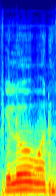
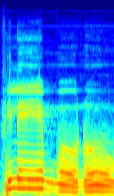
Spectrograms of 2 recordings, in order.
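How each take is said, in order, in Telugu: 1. రెండవ అక్షరంలో 'o' అచ్చు ఉంది. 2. రెండవ అక్షరంలో 'e' అచ్చు ఉంది. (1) "ఫిలోమోన్ కాదు" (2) "ఫిలే ఫిలేమోను అంటే దీనికి అర్థం ప్రేమించువాడు"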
